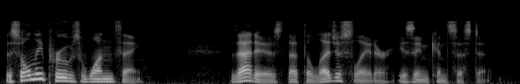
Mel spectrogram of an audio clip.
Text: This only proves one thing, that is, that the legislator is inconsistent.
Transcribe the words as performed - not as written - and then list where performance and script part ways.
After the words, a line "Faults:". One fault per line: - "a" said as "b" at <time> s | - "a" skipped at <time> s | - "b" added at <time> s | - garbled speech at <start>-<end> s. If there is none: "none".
This only proves one thing, that is, that the legislator is inconsistent.
Faults:
none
